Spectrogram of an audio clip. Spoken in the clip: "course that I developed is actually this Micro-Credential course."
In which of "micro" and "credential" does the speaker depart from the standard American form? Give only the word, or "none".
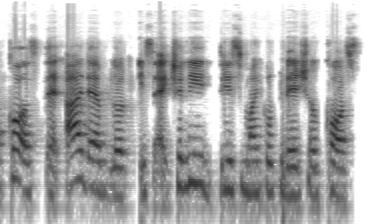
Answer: credential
